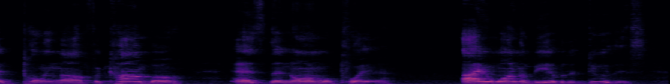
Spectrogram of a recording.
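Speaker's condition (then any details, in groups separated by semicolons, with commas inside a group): Cerebral palsy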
